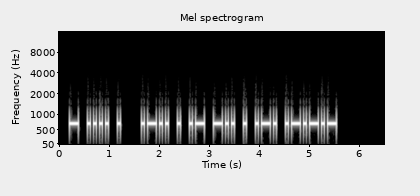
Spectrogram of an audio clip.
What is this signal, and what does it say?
Morse code, heard as a keyed tone, about 20 wpm, 700 Hz. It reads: THE LEADER.
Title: Sentences with 3-Word Phrases - 20wpm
